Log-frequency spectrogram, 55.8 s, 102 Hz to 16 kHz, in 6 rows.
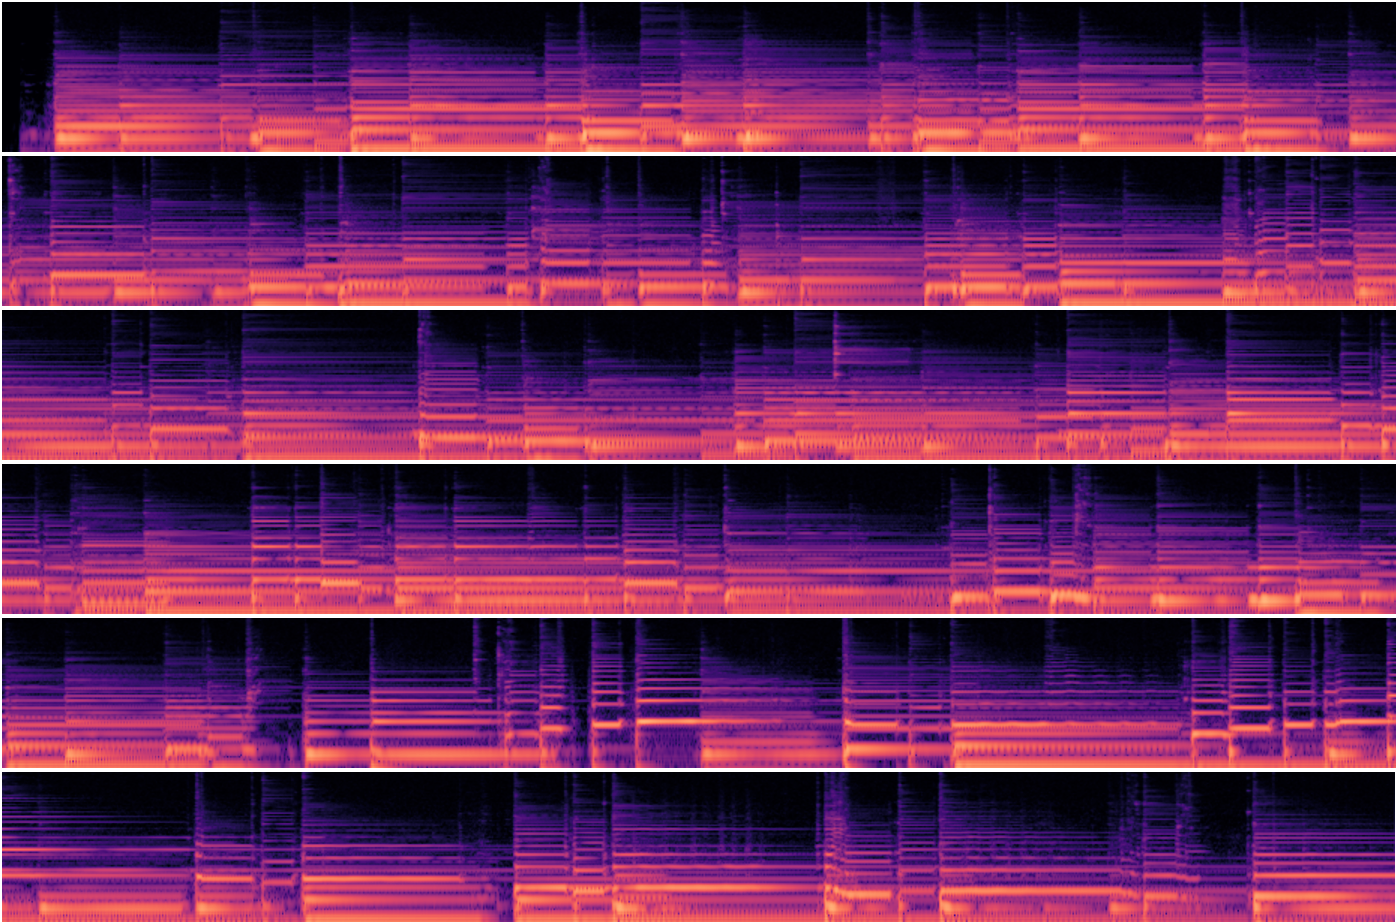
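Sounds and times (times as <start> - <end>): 
sunburst acoustic guitar: 0.0 - 55.7.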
